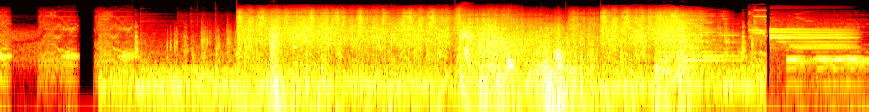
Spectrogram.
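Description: Blows thud and clang against a training dummy.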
